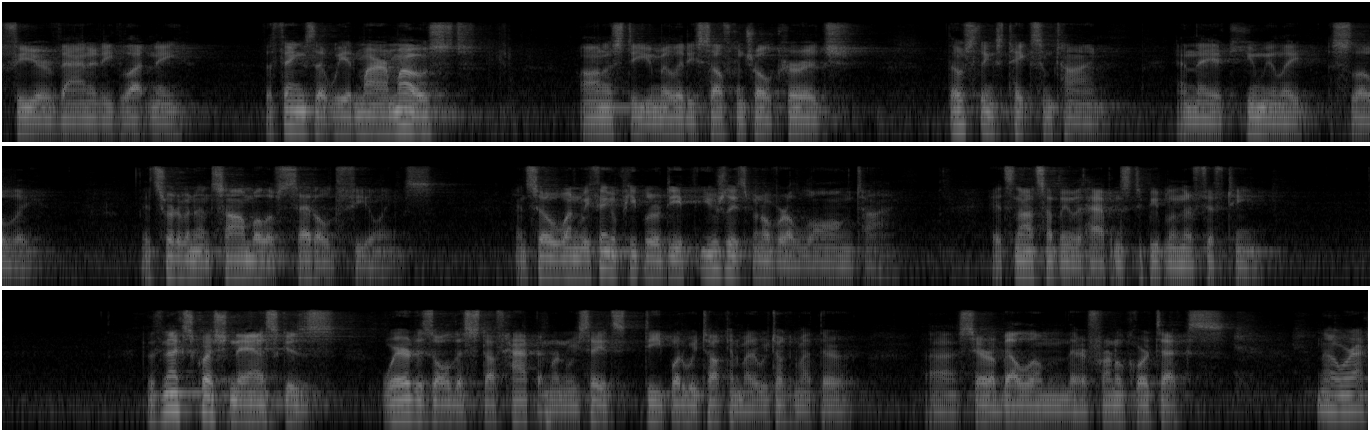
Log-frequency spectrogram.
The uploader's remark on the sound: This talk, recorded last summer at the Aspen Ideas Festival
